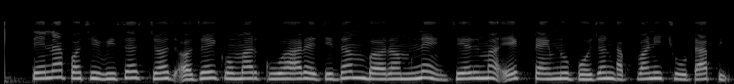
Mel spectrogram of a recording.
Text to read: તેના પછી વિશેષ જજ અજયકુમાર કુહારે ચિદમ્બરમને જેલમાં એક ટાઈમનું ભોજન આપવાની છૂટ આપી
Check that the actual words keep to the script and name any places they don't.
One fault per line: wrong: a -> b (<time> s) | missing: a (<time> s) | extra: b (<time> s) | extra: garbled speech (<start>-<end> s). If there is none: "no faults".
no faults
